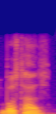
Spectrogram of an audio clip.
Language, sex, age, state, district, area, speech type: Kashmiri, male, 30-45, Jammu and Kashmir, Bandipora, rural, spontaneous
